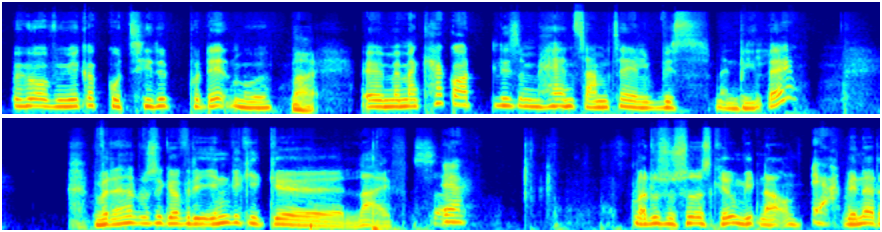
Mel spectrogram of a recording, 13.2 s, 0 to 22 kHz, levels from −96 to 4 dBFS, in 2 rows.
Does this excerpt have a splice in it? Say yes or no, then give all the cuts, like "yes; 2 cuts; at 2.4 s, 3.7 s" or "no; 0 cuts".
yes; 1 cut; at 9.6 s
